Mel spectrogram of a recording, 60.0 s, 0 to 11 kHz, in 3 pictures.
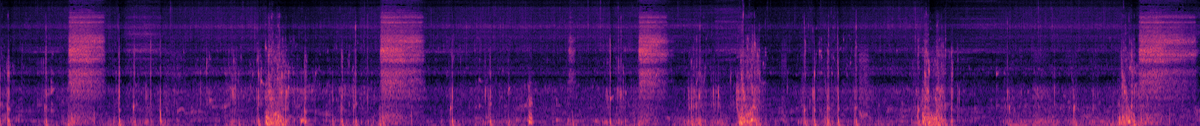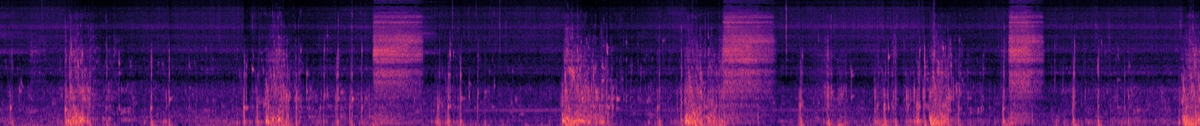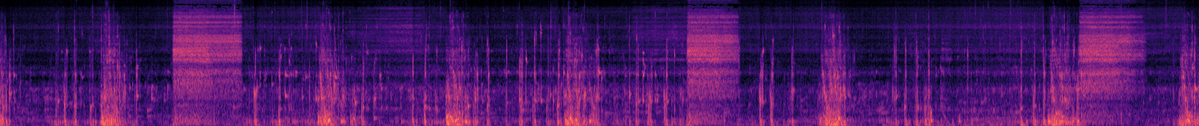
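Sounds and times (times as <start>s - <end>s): bubbling exhaled air: 0.0s - 28.2s, 29.4s - 59.9s
regulator hiss on inhalation: 1.1s - 2.8s, 6.3s - 7.4s, 10.5s - 12.3s, 19.0s - 20.7s, 26.2s - 27.2s, 32.0s - 33.0s, 36.7s - 37.5s, 42.9s - 44.1s, 46.0s - 47.2s, 50.5s - 52.4s, 58.0s - 59.4s.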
